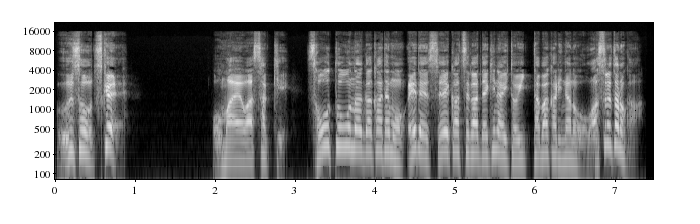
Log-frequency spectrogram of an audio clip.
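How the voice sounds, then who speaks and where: A man's voice: high-pitched, sing-song, normal speed, fairly bright tone, no echo, studio quality. A man playing a stern, relentless prosecutor with an authoritative, pressing manner in a dramatised mystery reading. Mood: angry, accusing. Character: stern male prosecutor, relentless, accusing interrogator. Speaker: audiobook reader.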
